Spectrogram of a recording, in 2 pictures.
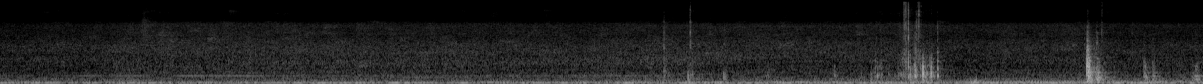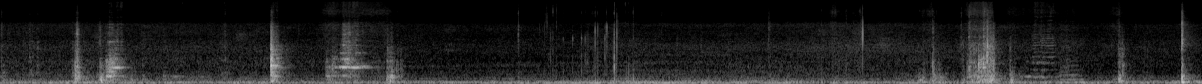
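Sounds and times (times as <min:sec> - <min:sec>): refrigerator parts knocking and rattling: 0:06.5 - 0:16.3, 0:19.6 - 0:24.0.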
